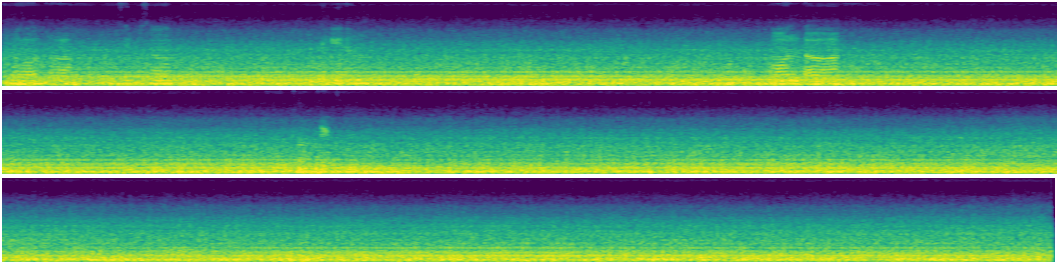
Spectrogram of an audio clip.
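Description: Steady road and engine noise inside a car cruising on a motorway, with a constant low hum running under the tyre rumble.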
